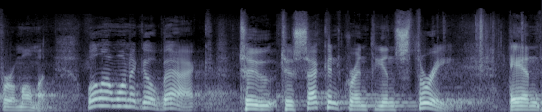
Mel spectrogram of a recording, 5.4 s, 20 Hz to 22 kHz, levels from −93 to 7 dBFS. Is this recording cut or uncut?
cut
